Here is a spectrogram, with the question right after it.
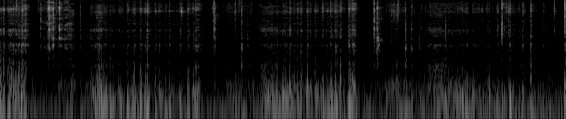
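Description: A knife blade carves and scrapes long shavings from the edge of a solid, dry, palm-sized brown oval bar of soap held in the hand. Repeated crisp, bright scraping strokes sound over a steady low rumble, with short bursts of crackle as each shaving peels away.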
